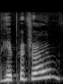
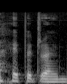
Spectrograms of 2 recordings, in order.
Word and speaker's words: hippodrome: is a hippodrome an Hippodrome no a hippodrome because it's an aspirated H it's not like an hour where the H is silent so it's a hippodrome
